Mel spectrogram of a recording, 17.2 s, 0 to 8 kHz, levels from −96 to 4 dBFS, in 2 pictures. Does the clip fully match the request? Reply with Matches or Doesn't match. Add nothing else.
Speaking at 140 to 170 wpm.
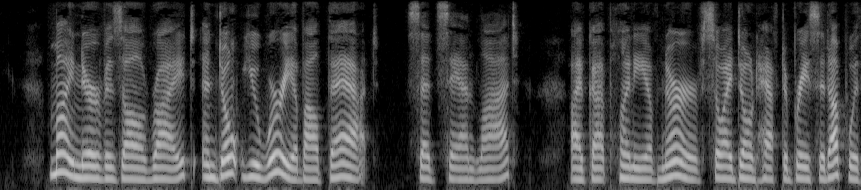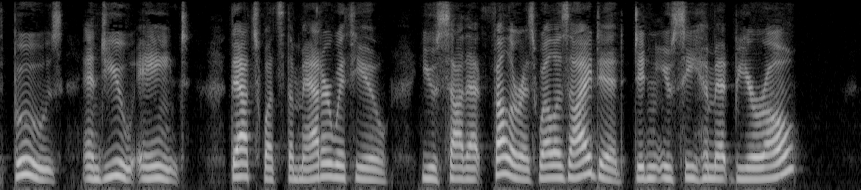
Doesn't match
